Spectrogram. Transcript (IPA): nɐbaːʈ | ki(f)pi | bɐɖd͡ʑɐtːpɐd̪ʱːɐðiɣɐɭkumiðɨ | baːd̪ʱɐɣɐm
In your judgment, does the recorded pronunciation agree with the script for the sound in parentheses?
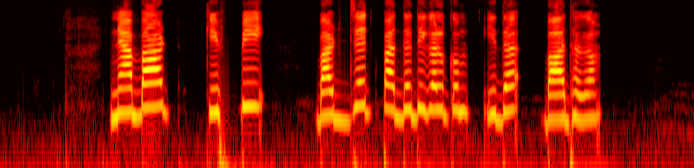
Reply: yes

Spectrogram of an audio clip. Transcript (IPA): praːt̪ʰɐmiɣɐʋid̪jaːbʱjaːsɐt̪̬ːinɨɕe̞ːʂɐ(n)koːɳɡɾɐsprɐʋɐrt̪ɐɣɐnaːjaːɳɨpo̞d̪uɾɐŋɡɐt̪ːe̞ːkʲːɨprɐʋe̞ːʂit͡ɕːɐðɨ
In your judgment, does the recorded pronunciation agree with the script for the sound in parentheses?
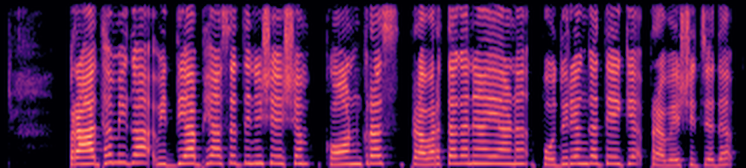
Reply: no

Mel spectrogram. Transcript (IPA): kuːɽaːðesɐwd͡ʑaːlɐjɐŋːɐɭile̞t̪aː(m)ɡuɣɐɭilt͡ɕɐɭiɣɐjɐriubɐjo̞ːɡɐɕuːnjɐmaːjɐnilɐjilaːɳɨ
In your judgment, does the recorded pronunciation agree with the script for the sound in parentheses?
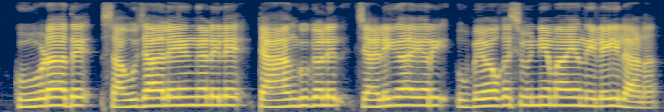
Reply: no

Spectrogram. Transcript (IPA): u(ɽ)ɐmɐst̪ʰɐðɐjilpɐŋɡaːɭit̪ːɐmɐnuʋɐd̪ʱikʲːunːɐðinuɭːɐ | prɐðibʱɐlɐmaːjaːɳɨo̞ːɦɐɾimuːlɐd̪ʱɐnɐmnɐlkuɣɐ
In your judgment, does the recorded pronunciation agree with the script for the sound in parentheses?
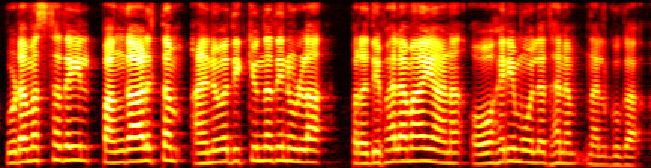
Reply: yes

